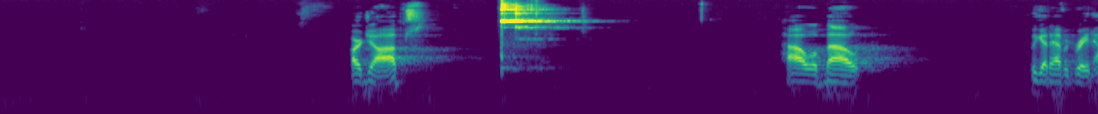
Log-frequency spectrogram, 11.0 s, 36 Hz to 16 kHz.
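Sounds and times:
speech: 0:03.5 - 0:04.3, 0:07.9 - 0:08.8, 0:10.3 - 0:10.9
rock dropping into a glass jar holding many rocks: 0:05.0 - 0:06.1.

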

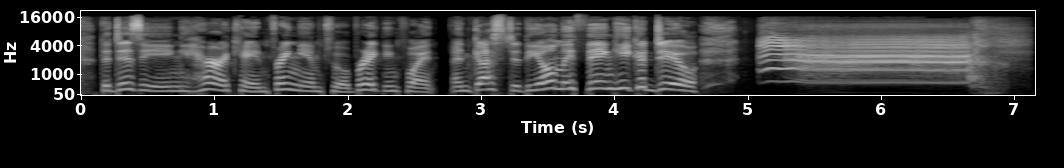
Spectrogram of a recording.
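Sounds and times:
speech: 0:00.2 - 0:05.0
blood-curdling piercing scream: 0:05.1 - 0:07.1.

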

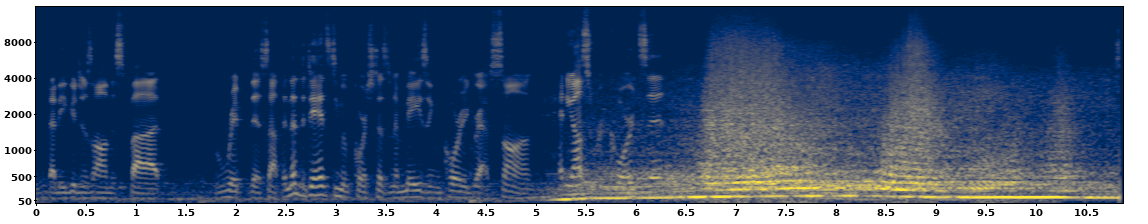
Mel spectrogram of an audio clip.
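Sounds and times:
speech: 0:00.2 - 0:07.4
loud car engine revving as it drives by: 0:05.0 - 0:10.8.

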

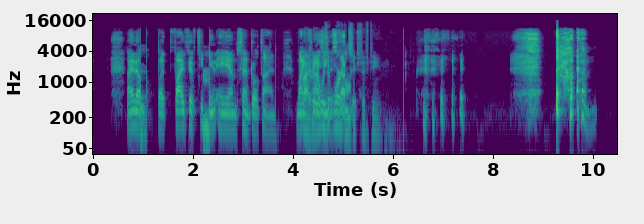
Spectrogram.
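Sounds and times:
speech: 0:00.6 - 0:05.9, 0:06.6 - 0:07.5, 0:09.8 - 0:10.1
laughter: 0:04.2 - 0:05.8, 0:06.6 - 0:07.4
person coughing: 0:04.3 - 0:05.2, 0:09.3 - 0:10.1
raspy intake of breath: 0:08.4 - 0:09.0.

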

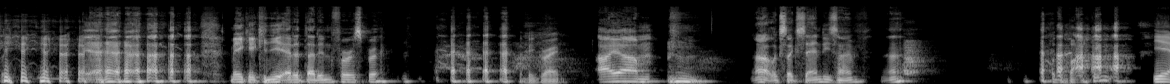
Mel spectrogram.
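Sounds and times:
laughter: 0:00.0 - 0:03.0, 0:04.3 - 0:05.6, 0:10.3 - 0:11.6
speech: 0:00.0 - 0:09.2, 0:10.3 - 0:11.6
dog barking: 0:09.0 - 0:10.0.

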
